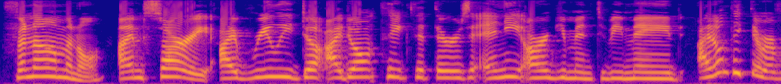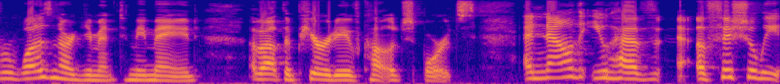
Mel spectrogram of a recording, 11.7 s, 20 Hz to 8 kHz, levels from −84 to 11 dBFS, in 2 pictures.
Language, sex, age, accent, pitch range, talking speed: English, female, 20-39, American, 180-250 Hz, 200 wpm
